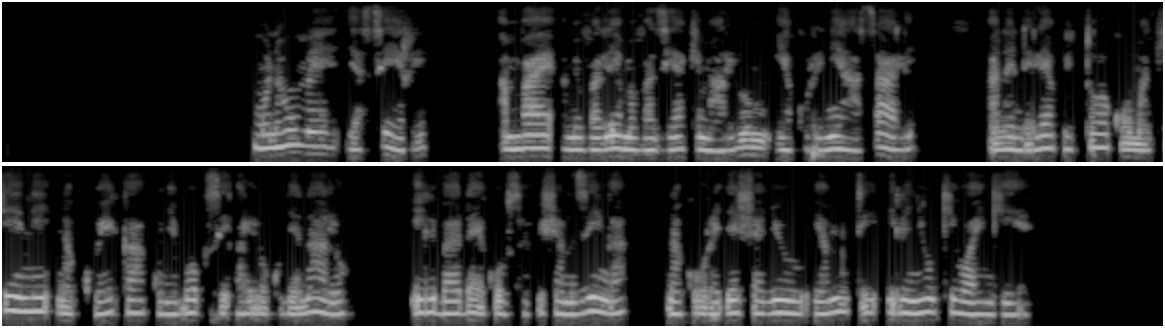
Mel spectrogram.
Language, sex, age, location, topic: Swahili, female, 25-35, Dar es Salaam, agriculture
